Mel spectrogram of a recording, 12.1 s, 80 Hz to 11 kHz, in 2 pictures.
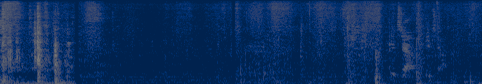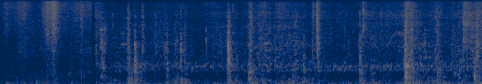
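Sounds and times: hand truck rumbling: 0.0 - 1.0, 7.2 - 12.0.

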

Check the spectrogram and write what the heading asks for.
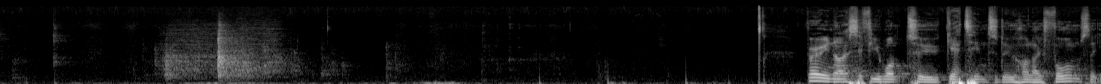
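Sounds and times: metal scraping slide: 1.5 - 3.4.

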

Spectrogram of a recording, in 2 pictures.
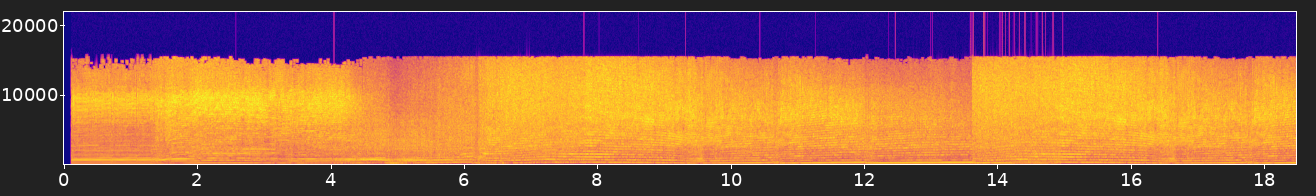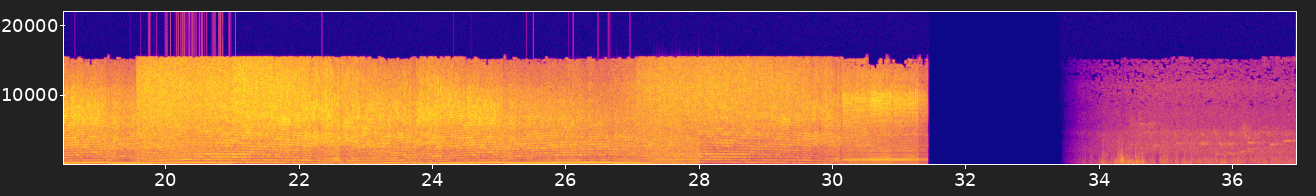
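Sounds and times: motorcycle engine revving: 0.1 - 31.5
wind and road hiss: 33.6 - 36.9.

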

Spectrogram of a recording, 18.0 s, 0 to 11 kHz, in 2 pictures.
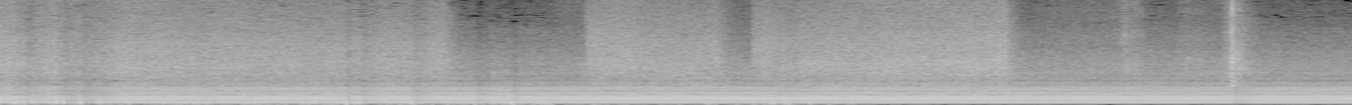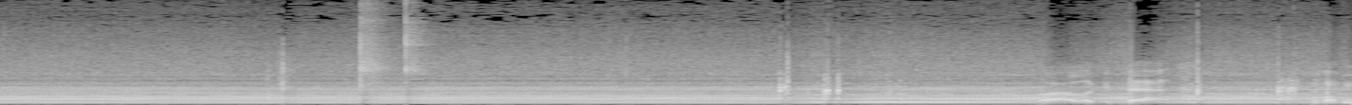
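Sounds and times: spray gun hissing: 0.0 - 3.0, 3.9 - 8.4
air compressor humming: 0.0 - 18.0.

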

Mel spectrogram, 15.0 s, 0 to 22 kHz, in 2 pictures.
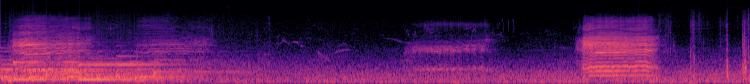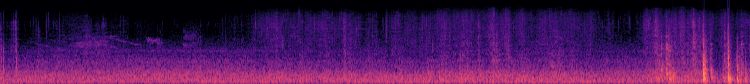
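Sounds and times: calf bleating: 0.0 - 2.2, 4.1 - 4.9, 5.8 - 6.6.

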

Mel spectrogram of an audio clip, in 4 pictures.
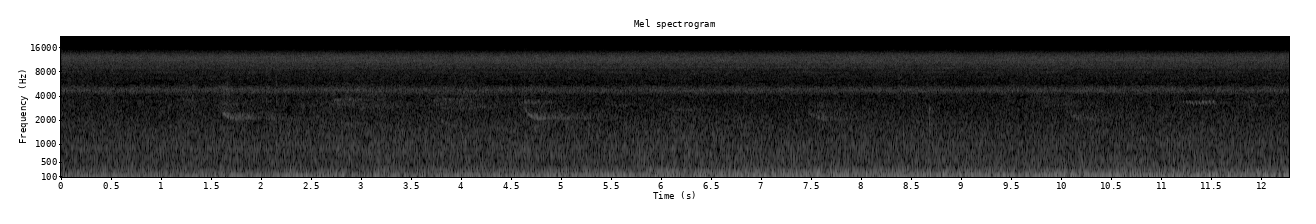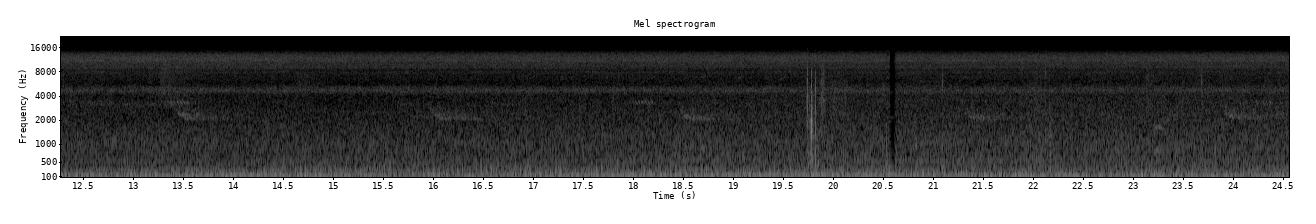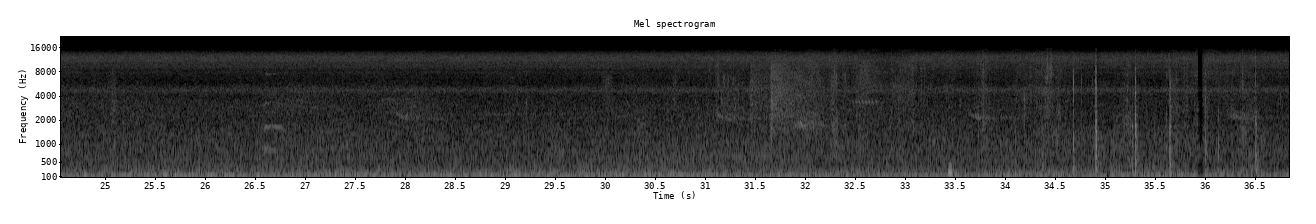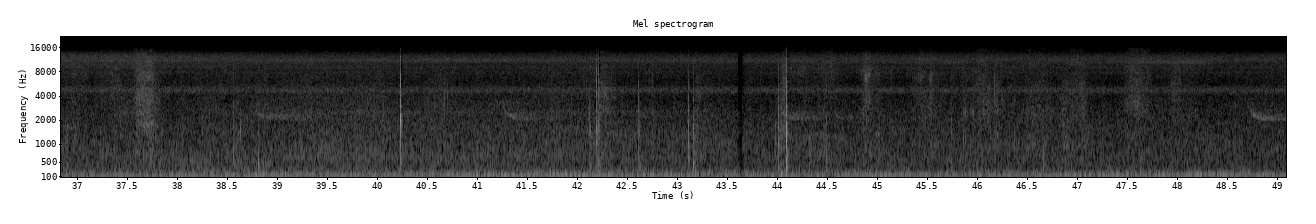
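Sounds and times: insects buzzing: 0.0 - 49.0.

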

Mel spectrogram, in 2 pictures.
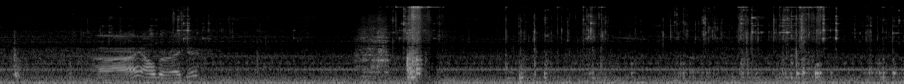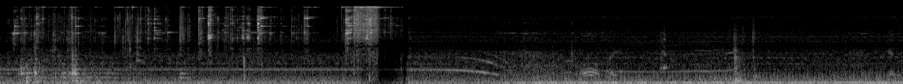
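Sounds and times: chain clinking and rattling: 0.7 - 3.0, 3.6 - 13.1.

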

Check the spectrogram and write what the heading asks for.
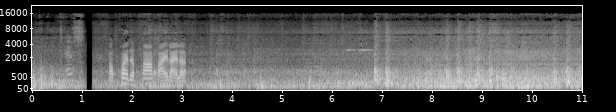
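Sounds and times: train hum: 0.0 - 11.0
train wheels clacking over rail joints: 6.1 - 11.0.

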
